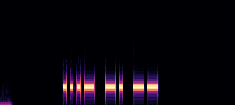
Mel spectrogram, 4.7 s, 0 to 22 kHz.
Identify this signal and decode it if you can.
Morse code, heard as a keyed tone, about 17 wpm, 700 Hz. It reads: VNM
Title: USA Call Sign Postfixes - 3 Letters 17wpm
